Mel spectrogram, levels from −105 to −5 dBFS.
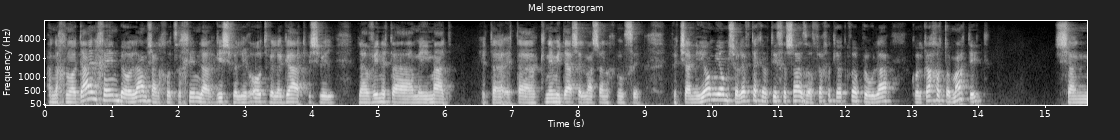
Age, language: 40-59, English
